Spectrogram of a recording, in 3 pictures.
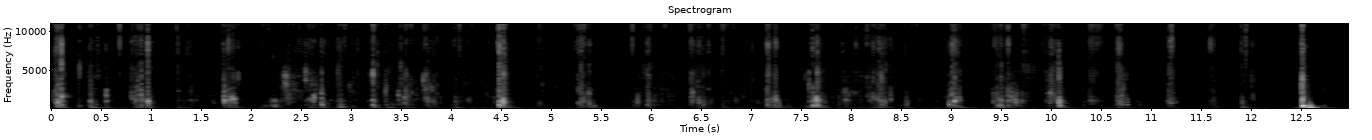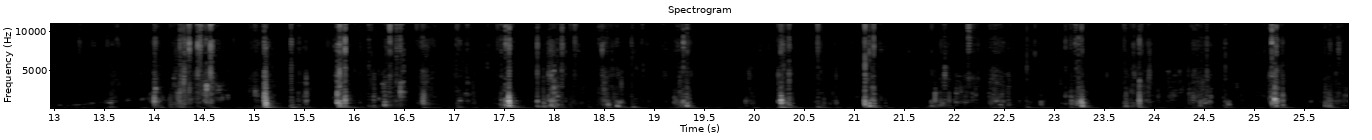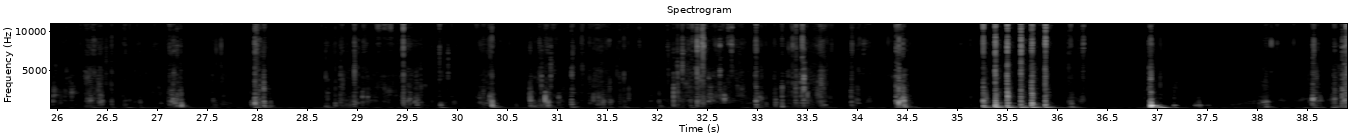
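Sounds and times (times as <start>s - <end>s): slime squished by hand: 0.0s - 12.8s, 13.4s - 38.9s
thump: 12.5s - 12.8s.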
